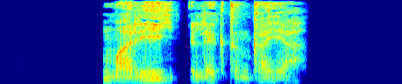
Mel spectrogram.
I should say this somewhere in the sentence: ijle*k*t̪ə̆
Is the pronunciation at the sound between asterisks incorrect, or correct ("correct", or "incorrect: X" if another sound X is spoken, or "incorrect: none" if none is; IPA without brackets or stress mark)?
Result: correct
